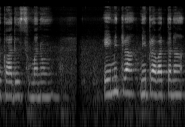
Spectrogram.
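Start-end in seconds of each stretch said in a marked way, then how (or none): none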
